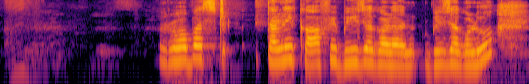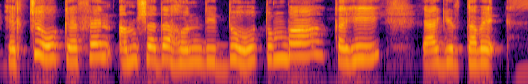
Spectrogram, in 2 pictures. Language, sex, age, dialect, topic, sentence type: Kannada, female, 25-30, Mysore Kannada, agriculture, statement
